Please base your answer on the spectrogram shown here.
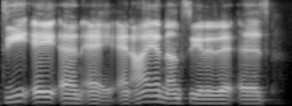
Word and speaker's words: Dana: boy's name in this video game is uh it's spelled D A N A and I annunciated it as Donna.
